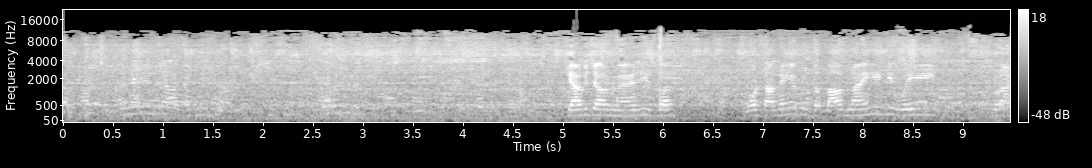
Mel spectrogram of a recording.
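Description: A crowd of voices murmurs in the background.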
